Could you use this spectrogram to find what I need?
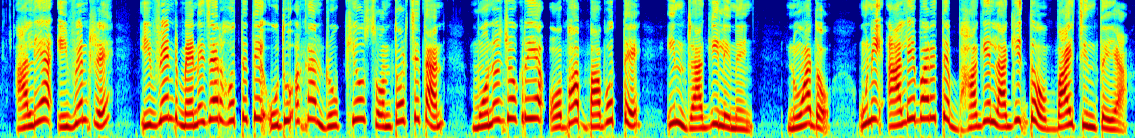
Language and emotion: Santali, angry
